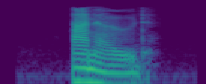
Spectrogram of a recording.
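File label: "anode", English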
